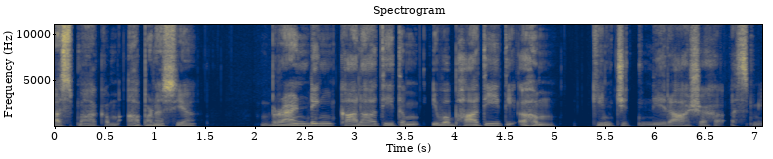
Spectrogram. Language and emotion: Sanskrit, sad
